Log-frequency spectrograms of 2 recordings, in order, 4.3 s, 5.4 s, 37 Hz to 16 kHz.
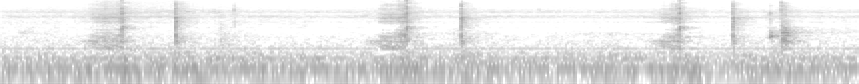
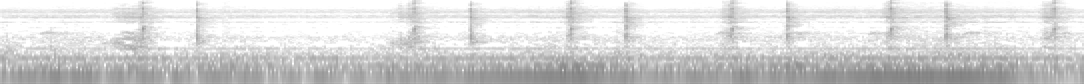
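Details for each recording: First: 1982 Honda Urban Express with LED turn signals and a red electronic flasher, a load bulb (about 5 ohms) wired in line with the left signal: faint sharp ticks, often in close pairs; the flasher clicks only with the load bulb in circuit. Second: 1982 Honda Urban Express with an electronic flasher and a test light wired in line with the left turn signal: sharp steady clicks at about three to four per second; the flasher cycles normally and speeds up under more load.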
